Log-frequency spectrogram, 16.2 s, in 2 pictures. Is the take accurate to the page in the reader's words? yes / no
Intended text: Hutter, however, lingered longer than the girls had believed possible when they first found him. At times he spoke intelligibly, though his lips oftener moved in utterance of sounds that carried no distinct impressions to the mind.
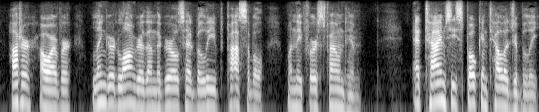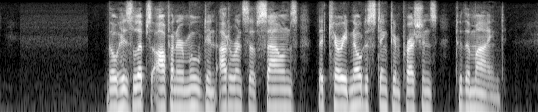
yes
